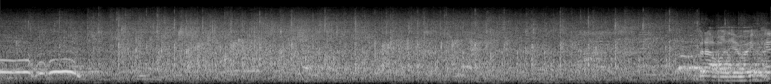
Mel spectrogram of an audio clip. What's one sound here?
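Water splashes as swimmers move together in an echoing indoor pool.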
